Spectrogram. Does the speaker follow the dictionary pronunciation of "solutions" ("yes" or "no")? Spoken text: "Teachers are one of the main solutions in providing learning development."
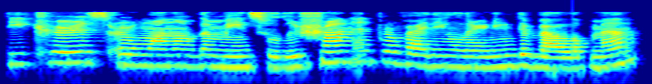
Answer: no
